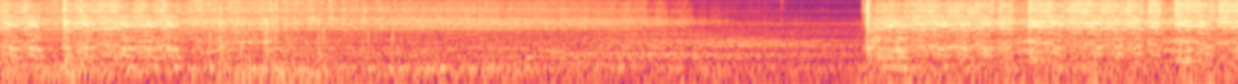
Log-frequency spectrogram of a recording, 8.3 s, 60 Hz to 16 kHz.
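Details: Dodge 318 V8 that died while driving; spark and fuel present, new ignition coil fitted, cooled and tried on ether: uneven cranking around three and a half beats a second, irregular puffs, no firing; exhaust blowing back through carburetor.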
